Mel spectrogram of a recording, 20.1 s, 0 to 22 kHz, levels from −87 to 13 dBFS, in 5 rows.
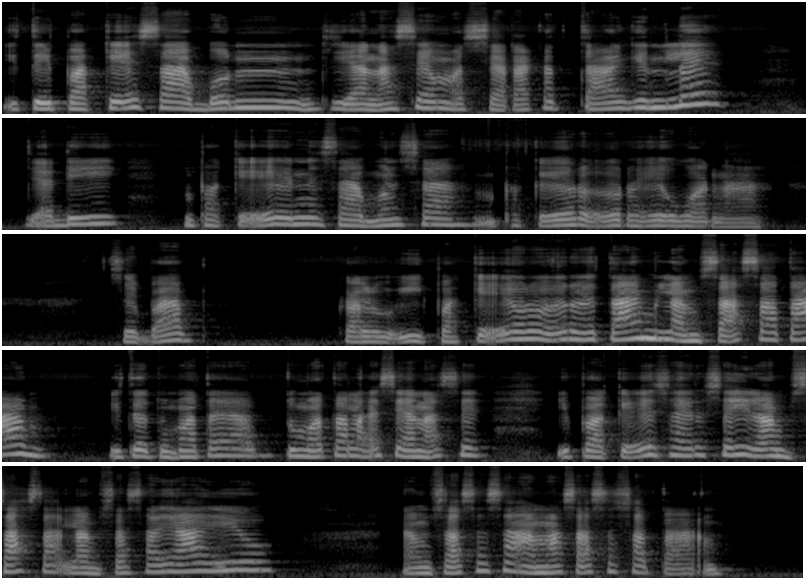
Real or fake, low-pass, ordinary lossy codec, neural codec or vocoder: fake; none; none; vocoder, 48 kHz, 128 mel bands, Vocos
